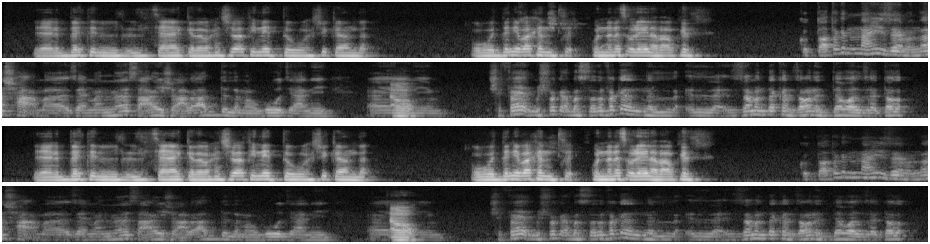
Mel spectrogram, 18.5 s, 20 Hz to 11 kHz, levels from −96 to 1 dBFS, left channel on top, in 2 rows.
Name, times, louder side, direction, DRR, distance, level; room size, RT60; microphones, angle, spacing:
voice 1, 0.3-3.7 4.7-7.0 13.1-13.4, right 4 dB, 25° right, 0.4 m, -27 dB
voice 2, 5.0-5.5 5.9-6.4 8.0-12.6 12.9-13.6 14.1-18.2, left 4 dB, 85° left, 0.8 m, -39 dB
8.8 x 6.0 x 6.3 m
head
